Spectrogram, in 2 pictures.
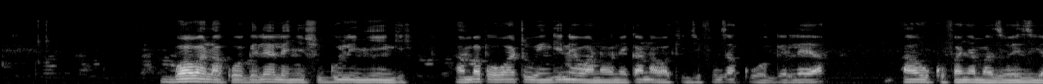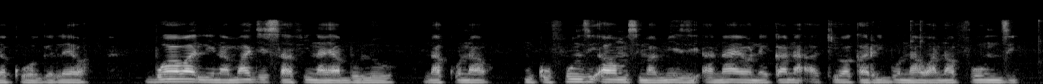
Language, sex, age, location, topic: Swahili, male, 25-35, Nairobi, education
